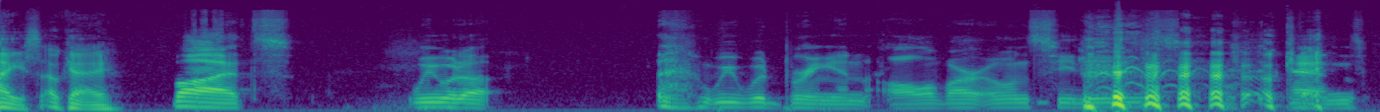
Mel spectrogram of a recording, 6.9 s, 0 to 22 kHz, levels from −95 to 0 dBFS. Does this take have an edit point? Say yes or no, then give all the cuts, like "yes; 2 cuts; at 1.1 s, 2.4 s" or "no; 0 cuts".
no; 0 cuts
